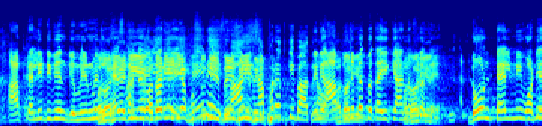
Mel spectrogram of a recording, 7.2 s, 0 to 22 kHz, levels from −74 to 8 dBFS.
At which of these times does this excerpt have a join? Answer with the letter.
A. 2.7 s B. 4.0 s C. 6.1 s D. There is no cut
D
